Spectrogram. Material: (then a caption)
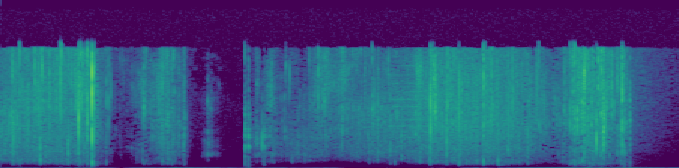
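Slime, foam beads. A soft mound of blue slime packed with small white polystyrene foam beads, solid and squishy, rests on a white ceramic plate while both hands with medium-length natural nails press and squeeze it with fingertips and palms. Dense, bright crunchy crackles and popping bursts sound over a low rumble, with a sharp snap near the start and a brief quiet gap partway through before the crackling swells again.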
